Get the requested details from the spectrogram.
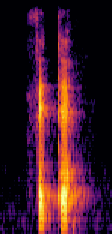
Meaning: nominative/accusative/genitive plural of Fett
- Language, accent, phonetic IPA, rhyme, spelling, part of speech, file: German, Austria, [ˈfɛtə], -ɛtə, Fette, noun, De-at-Fette.ogg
